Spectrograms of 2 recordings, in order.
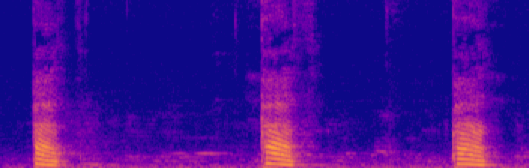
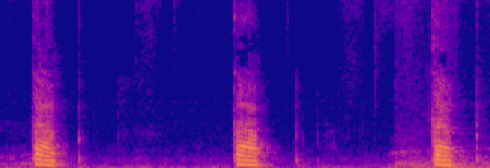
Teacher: at the beginning of the word it is pronounced with a strong puff of air like path path path but when it is at the end of the word it is pronounced without being aspirated like tap tap tap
